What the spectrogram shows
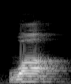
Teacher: maximum മുന്നിലേക്ക് കൂർപ്പിച്ചുകൊണ്ട് വ എന്ന് ഉച്ചരിക്കണം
